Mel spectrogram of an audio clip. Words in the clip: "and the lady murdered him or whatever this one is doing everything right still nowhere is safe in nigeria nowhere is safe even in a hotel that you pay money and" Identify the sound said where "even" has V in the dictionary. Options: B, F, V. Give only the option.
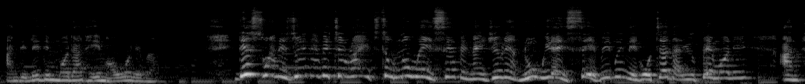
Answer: B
